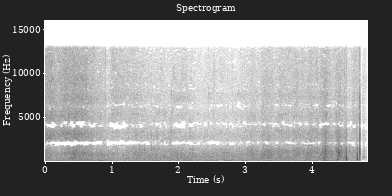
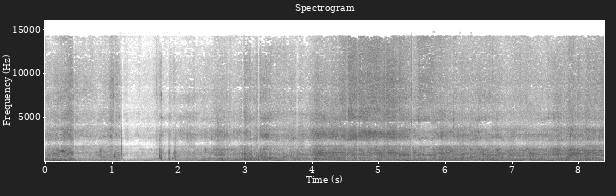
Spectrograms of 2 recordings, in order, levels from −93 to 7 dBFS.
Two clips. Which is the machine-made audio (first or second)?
second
